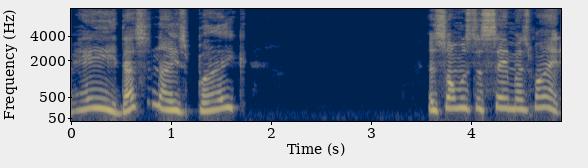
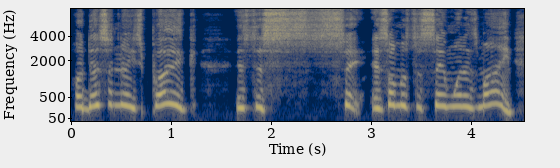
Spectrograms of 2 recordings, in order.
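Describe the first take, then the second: First: Butter him up like a would-be thief; sly scammer. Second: Much higher, sing-song fake compliment; exaggerated falsetto mockery of a bike thief's flattery; mocking scammer. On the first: Retold or imitated. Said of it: "talking to him". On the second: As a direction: ham up the thief's sweet-talk. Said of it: "scammers or fucking thieves say that shit".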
